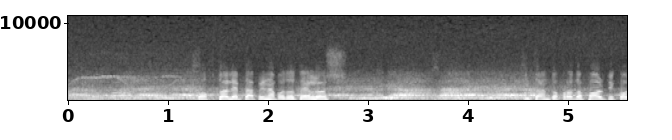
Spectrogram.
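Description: A crowd murmurs and calls out in a large echoing hall.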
